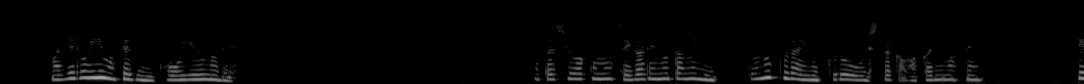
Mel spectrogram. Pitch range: 210-270 Hz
